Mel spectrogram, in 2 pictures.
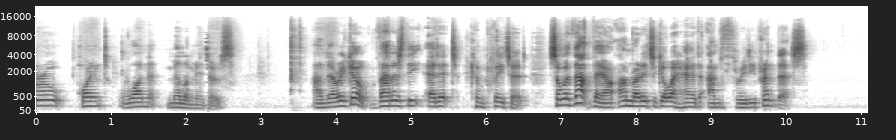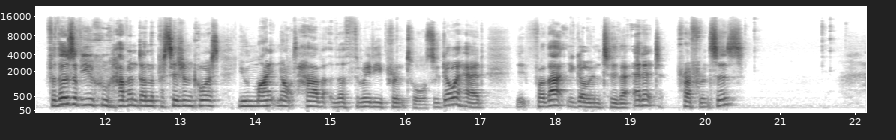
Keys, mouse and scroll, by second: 0.0-2.1 typing, 3.4 Return, 6.0 Return, 6.5-6.9 scroll down 1, 7.8 middle click, 8.4 shift+middle click, 9.2 shift+middle click.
